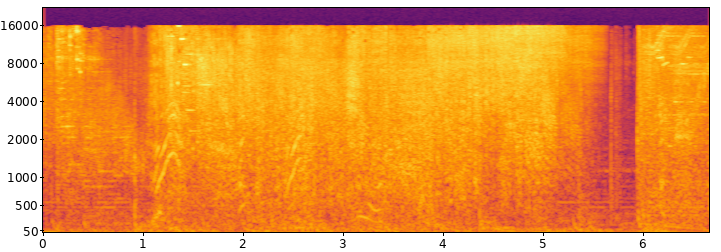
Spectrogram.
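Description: Swords slash and whoosh rapidly.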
